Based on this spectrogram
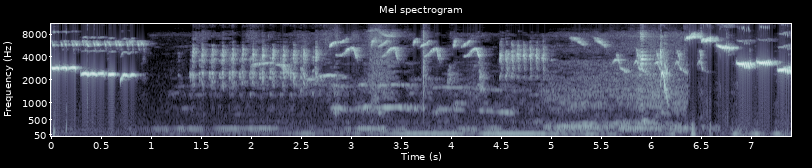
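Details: Brown-chested jungle flycatcher lure song meant to provoke birds into fighting, in rattling, popping style: high clear whistles, rapid buzzy trills and sharp chirps in varied bursts, a short pause near one second, with faint low hum underneath.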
